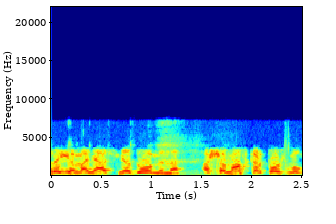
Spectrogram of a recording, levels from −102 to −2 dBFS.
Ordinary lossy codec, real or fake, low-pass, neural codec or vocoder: Opus, 64 kbps; real; 7.2 kHz; none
